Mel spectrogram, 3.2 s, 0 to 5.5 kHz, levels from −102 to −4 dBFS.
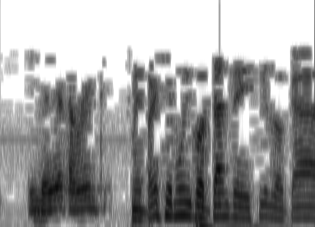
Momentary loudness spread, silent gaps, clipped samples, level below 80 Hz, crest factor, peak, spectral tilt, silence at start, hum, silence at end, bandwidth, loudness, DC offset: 8 LU; none; under 0.1%; -42 dBFS; 16 dB; 0 dBFS; -12 dB/octave; 0.3 s; none; 0 s; 3.1 kHz; -17 LUFS; under 0.1%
